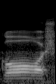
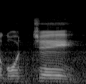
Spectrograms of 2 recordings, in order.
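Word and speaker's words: gauche: चलते हैं तो गश this this is pronounced S गश इट इ नॉट गोचे राट गश French left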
